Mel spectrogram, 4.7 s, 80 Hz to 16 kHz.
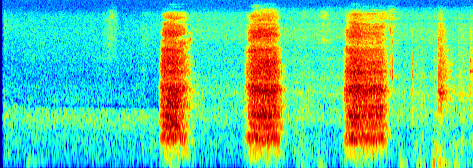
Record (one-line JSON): {"exhalation_length": "4.7 s", "exhalation_amplitude": 3559, "exhalation_signal_mean_std_ratio": 0.42, "survey_phase": "beta (2021-08-13 to 2022-03-07)", "age": "18-44", "gender": "Male", "wearing_mask": "No", "symptom_none": true, "smoker_status": "Ex-smoker", "respiratory_condition_asthma": false, "respiratory_condition_other": false, "recruitment_source": "REACT", "submission_delay": "0 days", "covid_test_result": "Negative", "covid_test_method": "RT-qPCR", "influenza_a_test_result": "Negative", "influenza_b_test_result": "Negative"}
